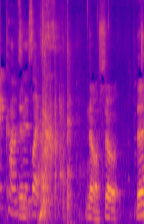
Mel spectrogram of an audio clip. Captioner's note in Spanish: sonido de choque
